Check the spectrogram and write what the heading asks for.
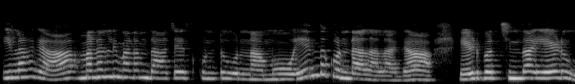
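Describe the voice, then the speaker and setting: Higher-voiced woman giving a spiritual talk. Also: expressive, normal speed. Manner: conversational, acts out little dialogues. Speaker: meditation teacher. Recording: dull lo-fi recording.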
